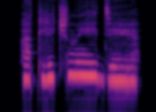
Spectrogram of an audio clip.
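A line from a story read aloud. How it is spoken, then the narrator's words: Exclamation then sigh. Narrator (Russian): воскликнула Алета и вздохнула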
